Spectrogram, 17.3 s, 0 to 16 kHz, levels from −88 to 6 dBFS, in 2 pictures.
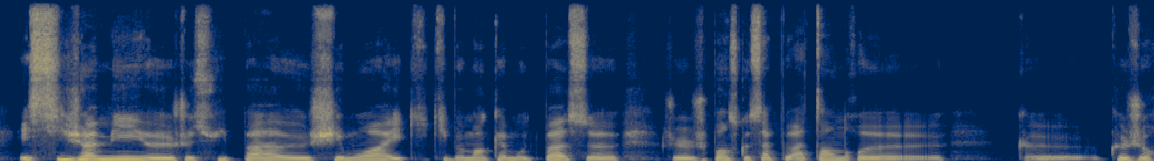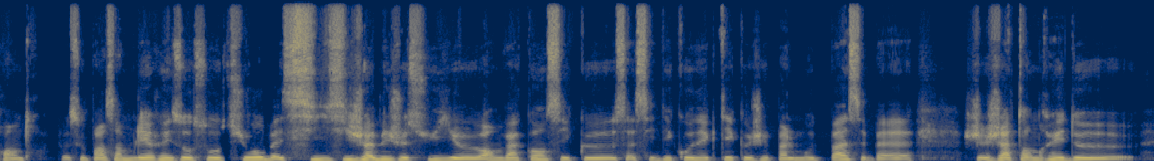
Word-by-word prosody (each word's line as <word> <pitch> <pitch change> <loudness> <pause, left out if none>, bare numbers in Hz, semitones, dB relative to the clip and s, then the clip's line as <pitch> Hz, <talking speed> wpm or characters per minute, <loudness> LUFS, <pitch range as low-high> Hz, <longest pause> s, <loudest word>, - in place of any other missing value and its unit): Et 170 - +2
si 200 +3 +6
jamais, 195 0 +4
heu, 170 -1 +5
je 175 - -4
suis 180 +1 -5
pas, 180 +1 -2
heu, 170 0 +1
chez 180 +1 +3
moi 180 +1 -2
et 155 0 -1
qui 195 +5 -20
qui 185 - -11
me 180 - -7
manque 175 +1 -5
un 175 - -3
mot 165 -1 -4
de - - -15
passe, 190 0 -1
heu, 165 0 -3 0.3
je 170 -8 -2
je 160 0 -9
pense 175 +3 -3
que 185 - -5
ça 170 -2 0
peut - - -5
attendre, 175 -1 -4
heu, 160 +2 -5 0.5
que 365 0 -9 0.2
que 175 -3 +1
je 170 +1 -3
rentre. 170 -2 -5
Parce 175 +1 -4
que, 175 - -5
par 165 -1 -1
exemple, 180 +1 -1
les 175 0 +5
réseaux 180 0 +2
sociaux, 185 +3 +1
bah, 175 -3 0
si 180 0 +5
si 190 +5 +2
jamais 190 +1 +4
je 185 -1 +1
suis, 180 0 0
heu, 165 -1 +3
en 170 +3 0
vacances 180 +2 0
et 170 - -2
que 165 0 0
ça 165 0 -2
s'est 175 +1 0
déconnecté 180 +1 -2
que 175 - -2
j'ai 180 +1 -4
pas 160 - -3
le 165 - 0
mot 165 0 -4
de 160 - -15
passe, 200 -1 +1
bah, 155 -2 -4 0.4
je 175 -1 -1
j'attendrai 180 +1 +2
de 165 -4 0
175 Hz, 220 wpm, -22 LUFS, 170-185 Hz, 0.5 s, si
